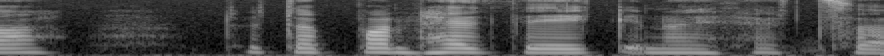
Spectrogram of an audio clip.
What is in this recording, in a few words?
"boneddig", Welsh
